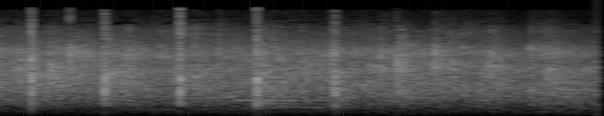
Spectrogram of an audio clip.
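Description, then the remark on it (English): A crowd applauds with steady, dense hand clapping, a continuous bright wash of claps with a few sharper individual claps standing out, sustained at an even loudness throughout. “So let's give him one more hand clap.”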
